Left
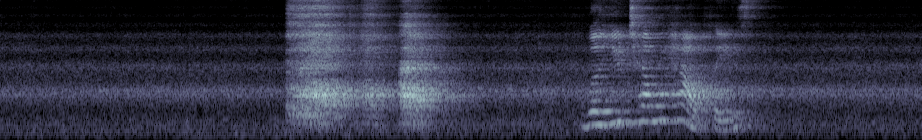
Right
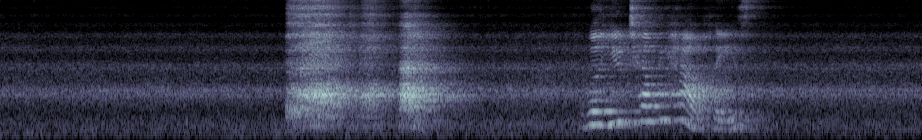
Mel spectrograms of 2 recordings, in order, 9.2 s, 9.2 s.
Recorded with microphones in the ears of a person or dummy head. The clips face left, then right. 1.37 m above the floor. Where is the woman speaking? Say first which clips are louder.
Right 2 dB; 15° right (ahead or behind), 0.7 m.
